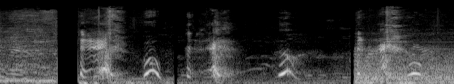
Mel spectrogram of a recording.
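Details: Sneeze compilation: several quick explosive sneezes with voiced bursts and music underneath; ordinary sneezing.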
